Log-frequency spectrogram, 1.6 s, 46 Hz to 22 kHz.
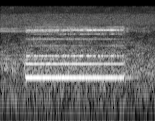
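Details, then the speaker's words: Elephone P7 Mini phone, new, during a call: steady electronic modem-like tone from the speaker, stops when the speaker is disabled; also occurs on incoming messages; interference noise, source unknown. "speaker if I disable the speaker the sound stops it's like doing like like it's a modem I think it's something like uh that's not good"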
